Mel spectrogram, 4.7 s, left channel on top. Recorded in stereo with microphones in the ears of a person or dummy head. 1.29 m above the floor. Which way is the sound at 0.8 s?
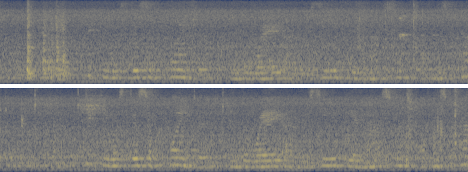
65° right (ahead or behind).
